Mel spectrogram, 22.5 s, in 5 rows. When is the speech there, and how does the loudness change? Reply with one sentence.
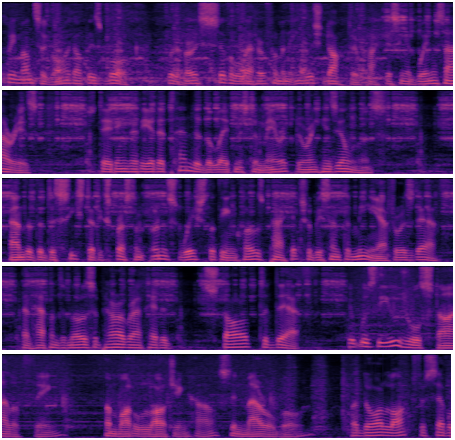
You can hear the speech from 0.0 to 22.4 s, at a steady volume.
